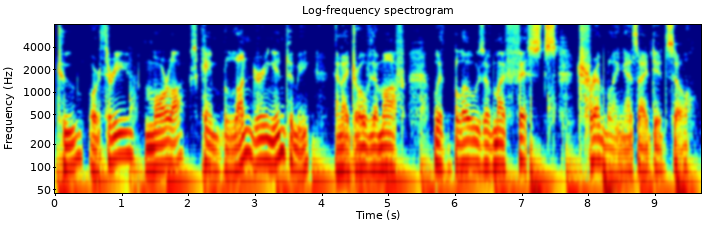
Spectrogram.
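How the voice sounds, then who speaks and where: A man's voice: low voice, slow, slight background noise. A man with an informal, folksy manner, hosting and telling stories, moving between casual chat and reading a classic novel aloud. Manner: informal, folksy, lightly profane. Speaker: host and storyteller. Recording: music behind the voice. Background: music.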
